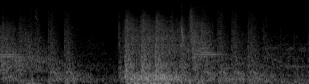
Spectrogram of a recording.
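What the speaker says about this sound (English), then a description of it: "We're getting shot the hell up though." Rapid gunfire in the Totaler Krieg 1939-45 mod, a World War II battle with British paratroopers, bursts of shots crackling in quick succession, with a sharp, heavier volley kicking in partway and continuing at a distance.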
